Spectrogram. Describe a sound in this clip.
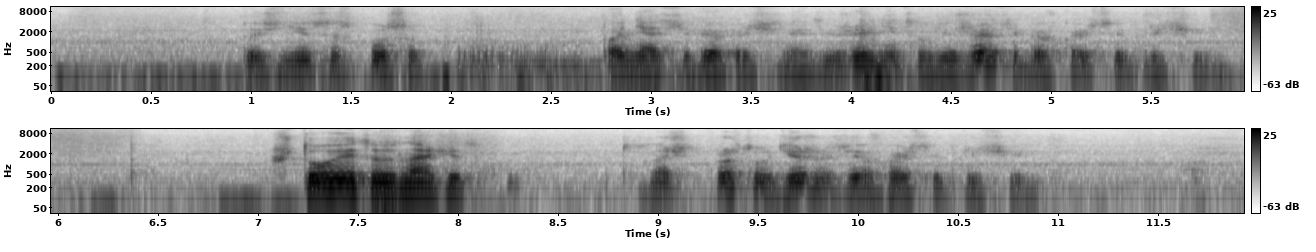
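An elderly man speaks calmly, picked up by a nearby microphone.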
